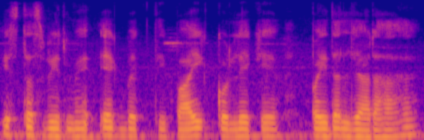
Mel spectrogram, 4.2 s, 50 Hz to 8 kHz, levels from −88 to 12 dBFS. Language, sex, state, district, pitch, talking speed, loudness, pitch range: Hindi, male, Jharkhand, Ranchi, 110 Hz, 170 wpm, -18 LUFS, 105-115 Hz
